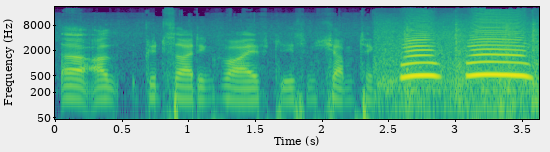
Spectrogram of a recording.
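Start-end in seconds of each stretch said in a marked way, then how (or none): 2.6-3.6 train whistle. Pretend.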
